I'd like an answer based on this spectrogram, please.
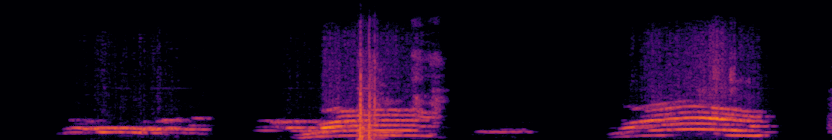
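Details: Village cat meowing while wanting to eat bread: three drawn-out meows in four seconds. The middle one is the loudest, with a brief noisy burst. A person speaks nearby.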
